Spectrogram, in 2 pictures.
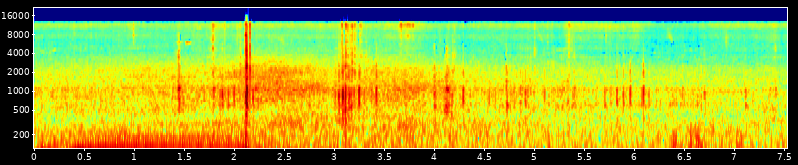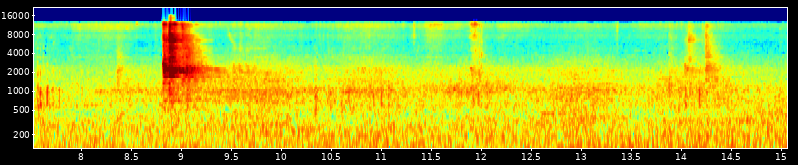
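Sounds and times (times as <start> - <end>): bicycle wind and tyre noise: 0.0 - 15.0
sharp metallic clank: 8.8 - 9.8.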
